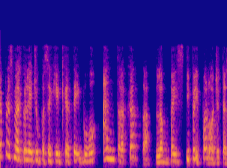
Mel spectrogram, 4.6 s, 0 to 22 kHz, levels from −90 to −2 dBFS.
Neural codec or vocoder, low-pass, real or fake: codec, 16 kHz, 0.4 kbps, LongCat-Audio-Codec; 7.2 kHz; fake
